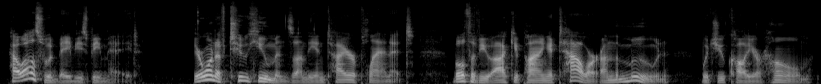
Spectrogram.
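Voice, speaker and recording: Animated, low-voiced male narrator. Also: normal speed. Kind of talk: scripted second-person audiobook narration.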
